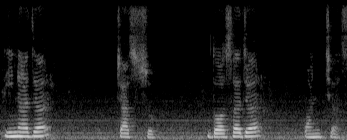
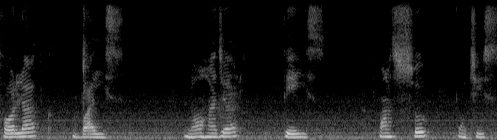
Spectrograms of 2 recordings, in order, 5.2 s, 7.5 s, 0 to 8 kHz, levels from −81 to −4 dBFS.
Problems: none marked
